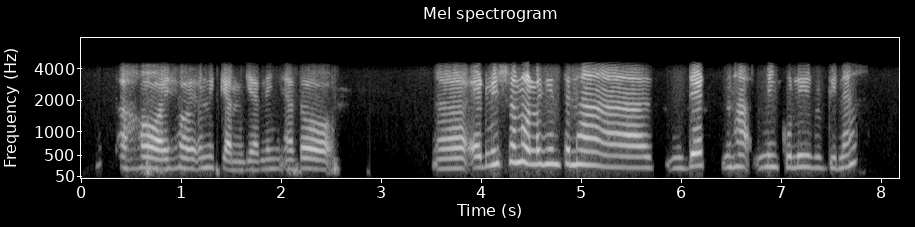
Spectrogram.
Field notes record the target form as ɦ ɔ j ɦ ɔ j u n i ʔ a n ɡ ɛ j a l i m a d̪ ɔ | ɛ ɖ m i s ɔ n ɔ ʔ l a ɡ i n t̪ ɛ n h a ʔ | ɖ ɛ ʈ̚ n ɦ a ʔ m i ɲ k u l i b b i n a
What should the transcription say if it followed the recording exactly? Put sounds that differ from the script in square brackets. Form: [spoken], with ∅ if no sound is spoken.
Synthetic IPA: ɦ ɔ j ɦ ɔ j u n i [k] a n ɡ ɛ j a l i [ɲ] a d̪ ɔ | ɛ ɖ m i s ɔ n ɔ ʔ l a ɡ i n t̪ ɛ n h a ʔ | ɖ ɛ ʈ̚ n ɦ a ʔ m i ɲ k u l i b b i n a

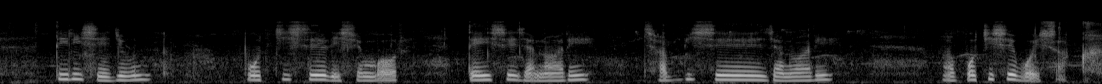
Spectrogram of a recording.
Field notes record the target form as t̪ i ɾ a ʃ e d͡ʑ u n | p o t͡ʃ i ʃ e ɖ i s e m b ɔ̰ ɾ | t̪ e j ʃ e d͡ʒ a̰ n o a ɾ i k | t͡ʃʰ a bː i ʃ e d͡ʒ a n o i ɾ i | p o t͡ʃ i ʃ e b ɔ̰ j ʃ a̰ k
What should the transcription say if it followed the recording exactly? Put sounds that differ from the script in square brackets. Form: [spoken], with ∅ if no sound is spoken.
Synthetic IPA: t̪ i ɾ [i] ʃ e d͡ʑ u n | p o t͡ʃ i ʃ e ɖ i s e m b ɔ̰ ɾ | t̪ e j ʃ e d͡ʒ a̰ n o a ɾ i [∅] | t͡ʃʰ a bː i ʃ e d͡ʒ a n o [a] ɾ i | p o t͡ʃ i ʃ e b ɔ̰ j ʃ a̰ k

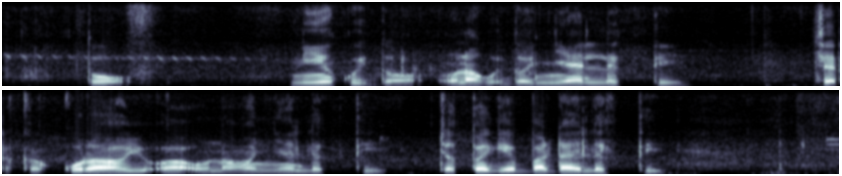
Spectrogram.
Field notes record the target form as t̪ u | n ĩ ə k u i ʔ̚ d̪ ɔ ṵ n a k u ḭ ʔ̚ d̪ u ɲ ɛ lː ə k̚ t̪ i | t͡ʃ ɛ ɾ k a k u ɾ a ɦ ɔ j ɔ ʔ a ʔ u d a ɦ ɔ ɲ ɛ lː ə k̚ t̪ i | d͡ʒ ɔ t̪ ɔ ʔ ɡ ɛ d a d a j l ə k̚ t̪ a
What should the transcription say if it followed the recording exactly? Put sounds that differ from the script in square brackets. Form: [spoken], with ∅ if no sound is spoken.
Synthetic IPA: t̪ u | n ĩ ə k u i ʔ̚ d̪ ɔ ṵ n a k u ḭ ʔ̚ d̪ [ɔ] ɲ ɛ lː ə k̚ t̪ i | t͡ʃ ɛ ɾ k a k u ɾ a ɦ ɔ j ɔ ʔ a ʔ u [n] a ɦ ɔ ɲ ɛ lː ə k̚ t̪ i | d͡ʒ ɔ t̪ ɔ [∅] ɡ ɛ [b] a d a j l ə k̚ t̪ [i]

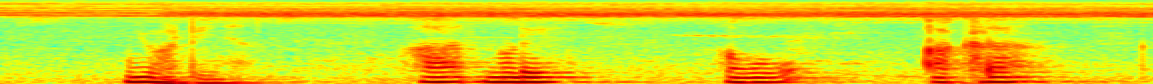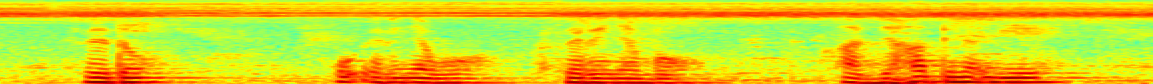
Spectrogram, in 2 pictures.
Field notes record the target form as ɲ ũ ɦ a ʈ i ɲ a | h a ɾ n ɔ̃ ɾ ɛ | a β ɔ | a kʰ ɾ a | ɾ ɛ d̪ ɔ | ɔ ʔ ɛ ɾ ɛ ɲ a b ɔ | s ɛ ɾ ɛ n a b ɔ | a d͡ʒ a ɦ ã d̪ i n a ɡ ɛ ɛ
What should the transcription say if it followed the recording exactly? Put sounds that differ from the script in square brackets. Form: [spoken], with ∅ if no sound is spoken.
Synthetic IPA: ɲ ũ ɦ a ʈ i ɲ a | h a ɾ n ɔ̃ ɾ ɛ | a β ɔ | a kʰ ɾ a | ɾ ɛ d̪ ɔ | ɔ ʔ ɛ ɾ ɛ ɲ a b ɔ | s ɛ ɾ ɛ [ɲ] a b ɔ | a d͡ʒ a ɦ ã [t̪] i n a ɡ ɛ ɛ

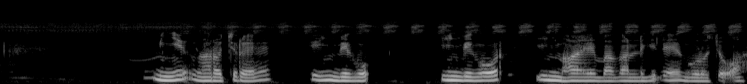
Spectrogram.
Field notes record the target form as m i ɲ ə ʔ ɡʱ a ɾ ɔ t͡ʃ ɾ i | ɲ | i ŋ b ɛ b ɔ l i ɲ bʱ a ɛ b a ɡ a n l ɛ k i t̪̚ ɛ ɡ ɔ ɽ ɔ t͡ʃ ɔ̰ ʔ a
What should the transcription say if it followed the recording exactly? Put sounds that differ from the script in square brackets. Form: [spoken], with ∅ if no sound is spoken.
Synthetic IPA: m i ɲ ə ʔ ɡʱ a ɾ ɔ t͡ʃ ɾ [ɛ] | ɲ | i [ɲ] b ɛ [ɡ] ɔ [ɾ] i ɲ bʱ a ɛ b a ɡ a n l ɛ [ɡ] i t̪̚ ɛ ɡ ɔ [ɾ] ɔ t͡ʃ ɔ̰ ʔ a

